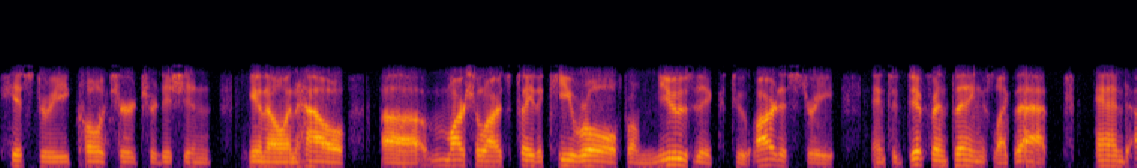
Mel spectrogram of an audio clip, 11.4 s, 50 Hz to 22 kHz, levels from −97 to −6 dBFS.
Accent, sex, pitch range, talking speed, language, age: American, male, 110-130 Hz, 130 wpm, English, 60-79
